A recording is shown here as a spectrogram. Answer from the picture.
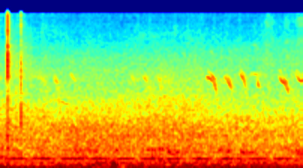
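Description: Faint chirps from a small bird, short falling notes, a few about a second in and a quick run of several near the end, over a steady low hum. A couple of clicks right at the start.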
